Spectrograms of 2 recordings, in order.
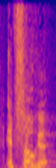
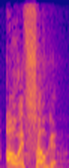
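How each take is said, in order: First: Even more delighted. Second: Bursting with delight, pitched up. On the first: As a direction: repeat it pitched higher still, relishing it. Repeats it even higher. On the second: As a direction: savour how good it is. Delighted exclamation about his idea. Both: Real, not acted.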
